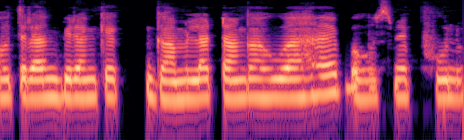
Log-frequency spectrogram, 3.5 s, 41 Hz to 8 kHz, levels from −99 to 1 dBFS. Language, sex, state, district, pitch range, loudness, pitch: Hindi, female, Bihar, Jahanabad, 200-205 Hz, -15 LUFS, 205 Hz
